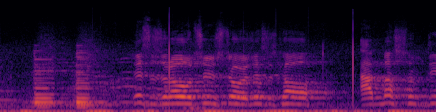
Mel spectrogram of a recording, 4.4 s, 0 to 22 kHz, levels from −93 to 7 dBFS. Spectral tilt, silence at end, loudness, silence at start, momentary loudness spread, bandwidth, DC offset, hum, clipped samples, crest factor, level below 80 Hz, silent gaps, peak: -4.5 dB/octave; 0 s; -42 LUFS; 0 s; 10 LU; 16.5 kHz; under 0.1%; none; under 0.1%; 22 dB; -56 dBFS; none; -20 dBFS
